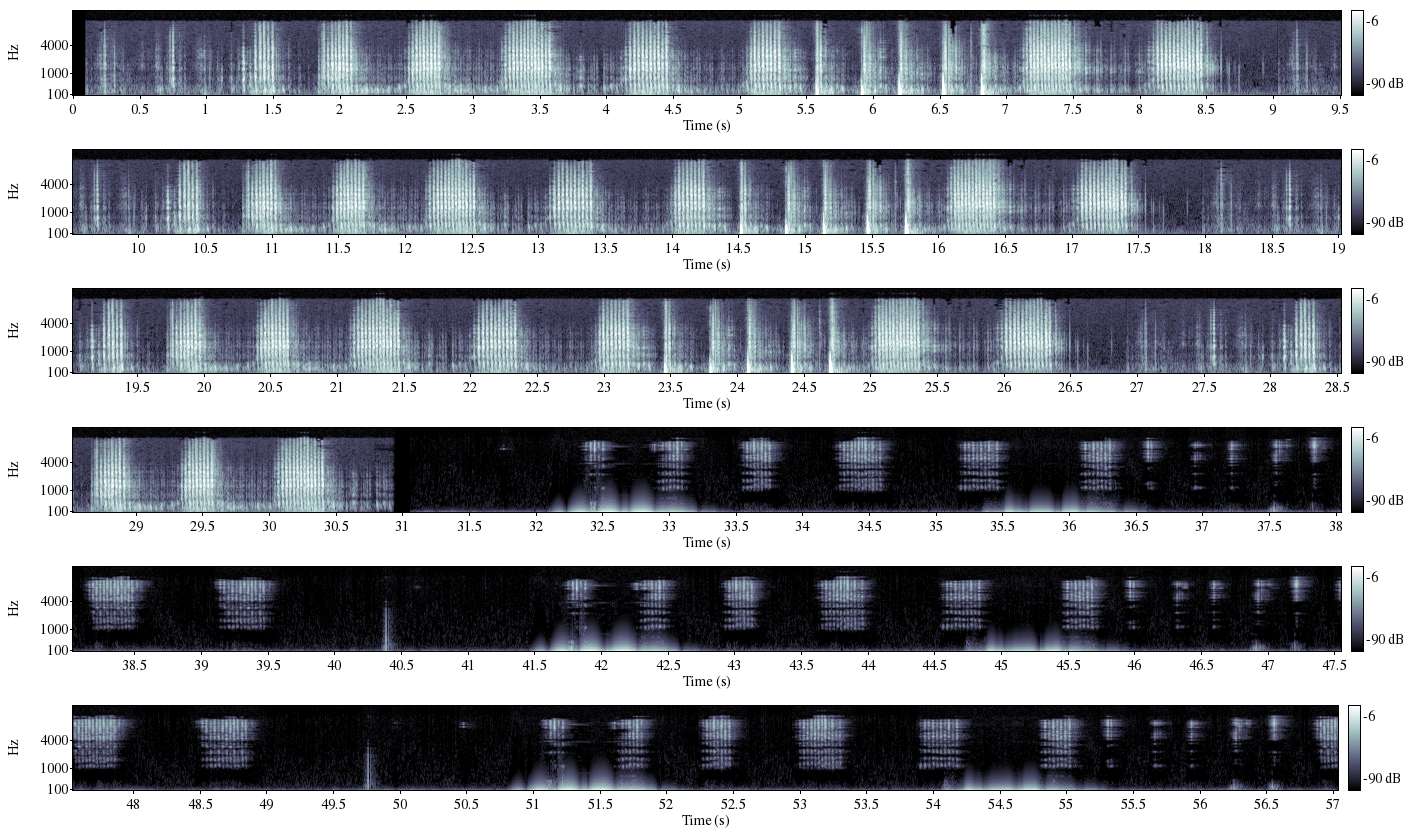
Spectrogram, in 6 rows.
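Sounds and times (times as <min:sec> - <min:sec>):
rasping scrapes: 0:00.2 - 0:30.9
sharp clicks: 0:00.2 - 0:30.9.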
